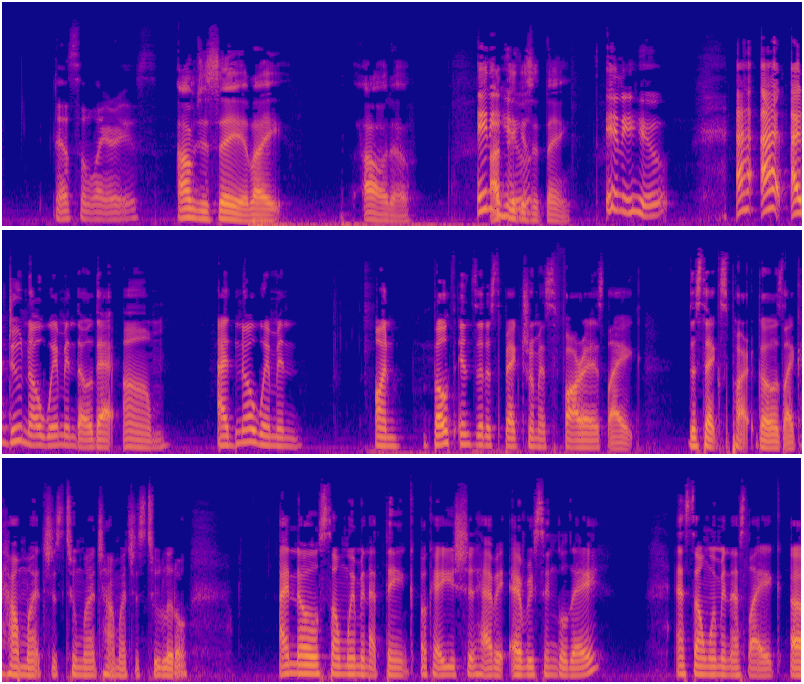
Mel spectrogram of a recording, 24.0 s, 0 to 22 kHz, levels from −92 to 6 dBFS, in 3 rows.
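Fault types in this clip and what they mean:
Damaged data in a compressed stream: three brief glitches break into the speech, at 10.32 to 10.34 s after "though that um I", at 12.57 s after "on both", and at 19.66 s after "I know some women", each about 20 ms or shorter. Corrupted bytes make the decoder misread a frame and hunt for the next valid header.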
